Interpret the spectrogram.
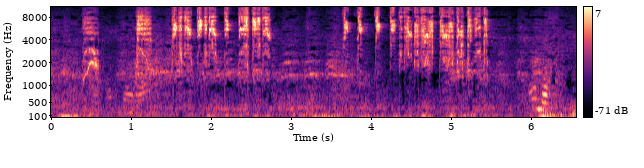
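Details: Sogon, a lure recording meant to provoke a rival into answering: bursts of loud, harsh, buzzy high notes in two rapid repeated runs, with a faint whistled tone beneath and a short rising call at the start.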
